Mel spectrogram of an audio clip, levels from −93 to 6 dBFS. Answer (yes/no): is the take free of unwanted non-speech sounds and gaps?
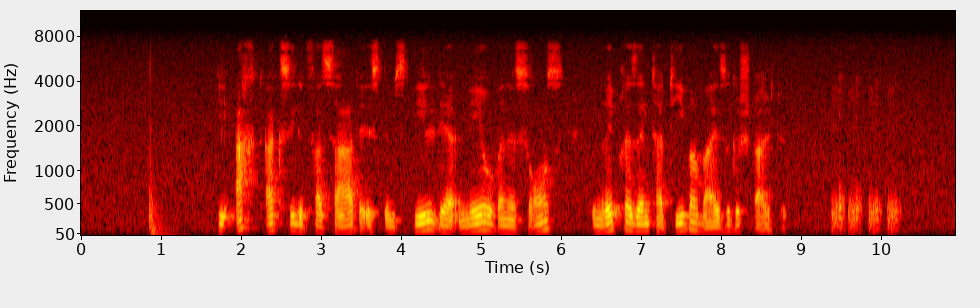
no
